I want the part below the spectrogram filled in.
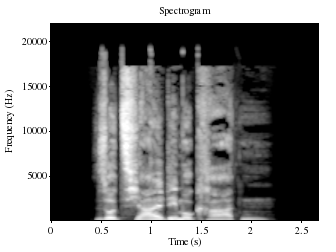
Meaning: plural of Sozialdemokrat
- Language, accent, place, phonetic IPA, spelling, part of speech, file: German, Germany, Berlin, [zoˈt͡si̯aːldemoˌkʁaːtn̩], Sozialdemokraten, noun, De-Sozialdemokraten.ogg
